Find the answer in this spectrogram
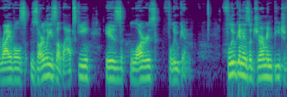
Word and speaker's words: Flüggen: Zarley Zalapsky is Lars Flugen. Flugen is a German beach volleyball player. When I heard his name in the Olympics, all I could do was say it like Hadouken.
